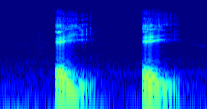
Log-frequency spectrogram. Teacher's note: El siguiente diptongo es EI. Empezamos en la posición de la vocal E y terminamos en la posición de la vocal I.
